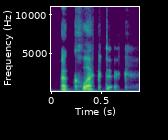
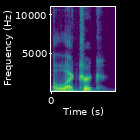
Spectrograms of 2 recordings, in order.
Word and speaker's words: eclectic: It's often mispronounced as electric.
